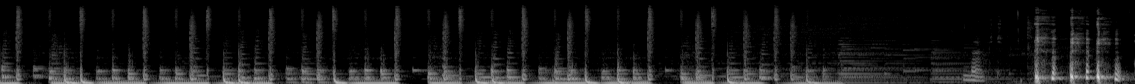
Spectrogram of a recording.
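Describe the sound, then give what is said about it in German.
A long coughing fit: a rapid series of harsh, loud coughs repeating for several seconds, then a brief pause before a few more rough bursts at the end. “Läuft und hustet.”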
